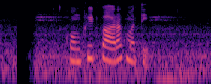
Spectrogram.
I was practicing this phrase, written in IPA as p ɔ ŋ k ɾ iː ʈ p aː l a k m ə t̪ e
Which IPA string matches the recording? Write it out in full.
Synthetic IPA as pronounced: k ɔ ŋ k ɾ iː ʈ p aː ɾ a k m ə t̪ i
